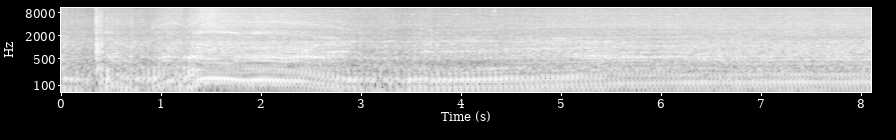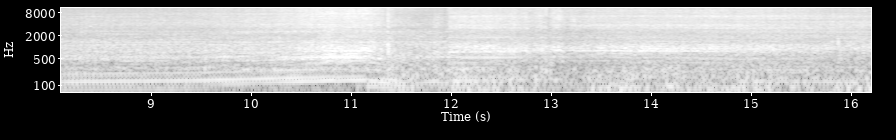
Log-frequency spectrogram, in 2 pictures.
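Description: A motorcycle ride recorded from the bike: a loud, continuous engine drone with wind rush, shifting pitch as the rider speeds up and slows down, with a brief clattering bump partway through.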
